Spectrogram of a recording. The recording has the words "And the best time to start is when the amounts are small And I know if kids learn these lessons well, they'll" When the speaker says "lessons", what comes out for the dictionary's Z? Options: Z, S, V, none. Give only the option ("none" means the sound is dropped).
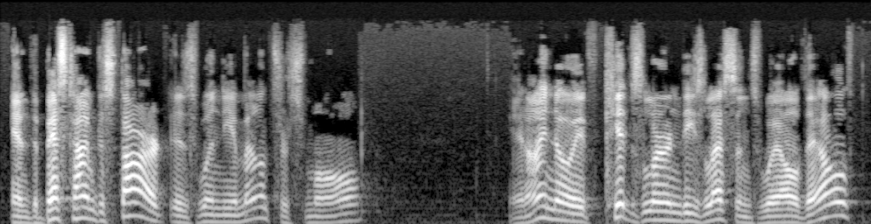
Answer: Z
